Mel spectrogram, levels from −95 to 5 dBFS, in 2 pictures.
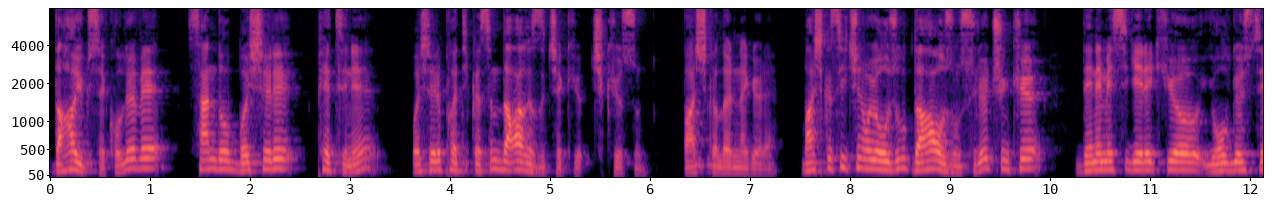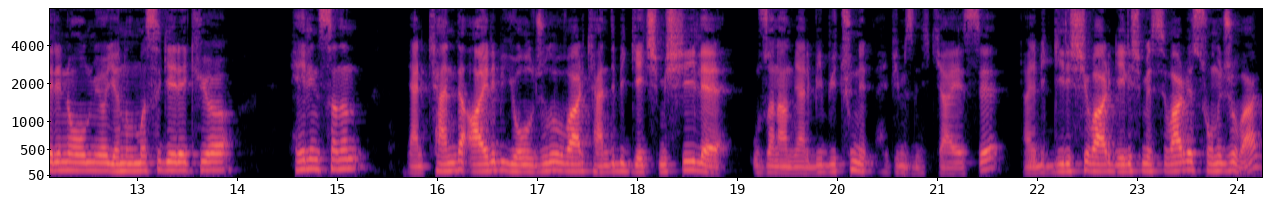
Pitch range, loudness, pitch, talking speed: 120-150 Hz, -29 LUFS, 135 Hz, 145 wpm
